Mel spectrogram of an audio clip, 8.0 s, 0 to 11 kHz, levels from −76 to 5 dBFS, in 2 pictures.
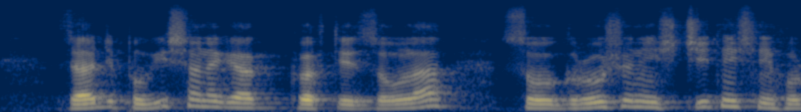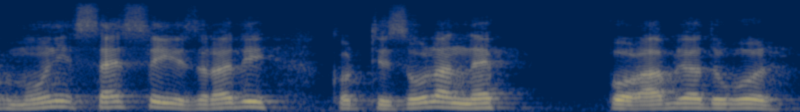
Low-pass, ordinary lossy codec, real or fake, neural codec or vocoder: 9.9 kHz; AAC, 64 kbps; fake; codec, 24 kHz, 0.5 kbps, DualCodec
